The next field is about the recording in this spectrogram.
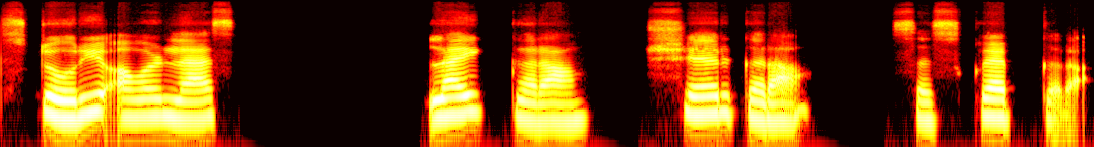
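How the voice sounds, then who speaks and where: A woman narrating a scripted family story in a slow, gentle reading voice, close to the mic. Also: on the high side, clean tone, no room sound.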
